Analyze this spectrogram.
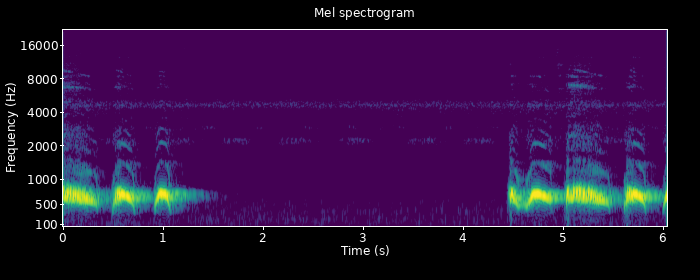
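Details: A spotted dove calls steadily. A phrase of low, soft coos ends early on, and after three seconds of quiet a new phrase of rolling, hooting notes starts and carries on to the close.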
